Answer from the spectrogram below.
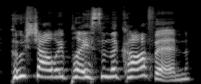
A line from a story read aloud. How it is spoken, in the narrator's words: the leader cried out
